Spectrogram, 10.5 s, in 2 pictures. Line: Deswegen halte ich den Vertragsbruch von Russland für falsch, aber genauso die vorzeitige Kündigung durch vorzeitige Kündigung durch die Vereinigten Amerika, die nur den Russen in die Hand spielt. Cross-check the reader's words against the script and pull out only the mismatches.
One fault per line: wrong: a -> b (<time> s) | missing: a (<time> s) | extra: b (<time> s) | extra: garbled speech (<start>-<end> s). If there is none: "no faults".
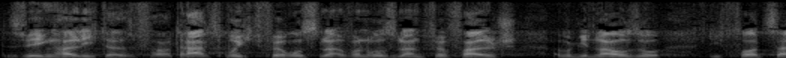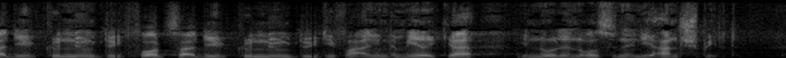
no faults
